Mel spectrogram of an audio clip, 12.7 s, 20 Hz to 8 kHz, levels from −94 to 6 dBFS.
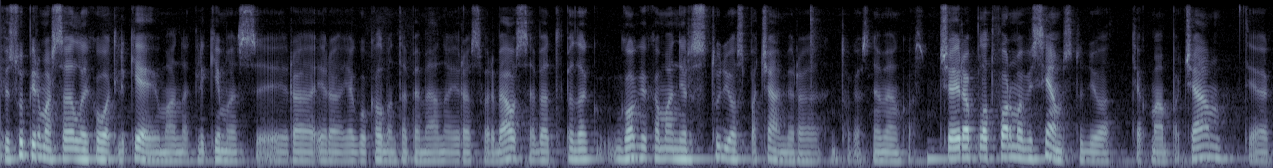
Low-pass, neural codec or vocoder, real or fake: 7.2 kHz; none; real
